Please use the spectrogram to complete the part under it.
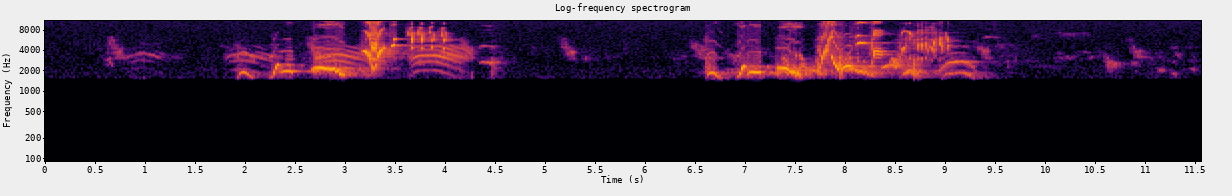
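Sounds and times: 
Common blackbird Turdus merula singing a mellow whistled warble: 0:01.8 - 0:04.4, 0:06.5 - 0:09.6.

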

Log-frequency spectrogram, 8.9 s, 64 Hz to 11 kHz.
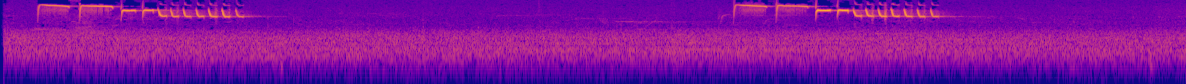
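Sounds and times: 
quiet steady hiss: 0:00.0 - 0:08.8
Eurasian blue tit Cyanistes caeruleus song: 0:00.3 - 0:01.9, 0:03.7 - 0:07.2.

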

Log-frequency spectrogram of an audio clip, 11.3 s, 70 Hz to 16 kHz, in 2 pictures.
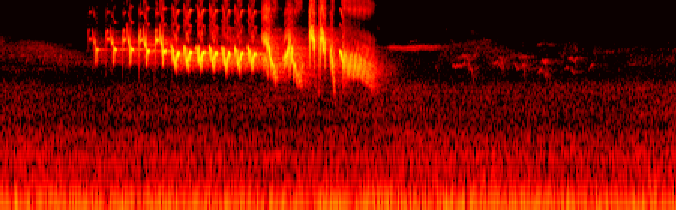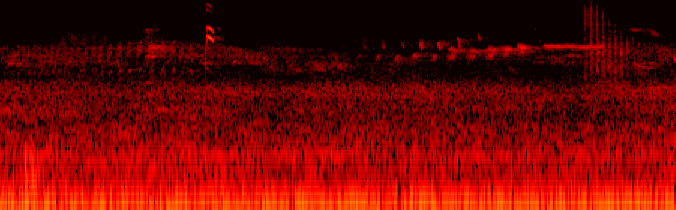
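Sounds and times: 
common chaffinch Fringilla coelebs singing: 0:00.8 - 0:03.2.

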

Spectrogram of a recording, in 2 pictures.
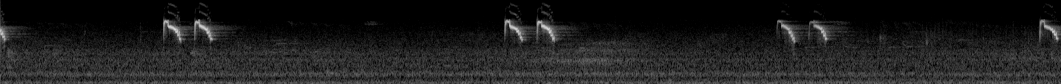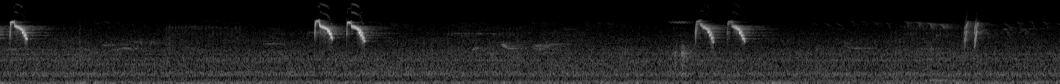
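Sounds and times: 
great tit call: 0:01.6 - 0:02.2, 0:05.0 - 0:05.7, 0:07.8 - 0:08.4, 0:10.4 - 0:11.0, 0:13.8 - 0:14.4, 0:17.4 - 0:18.2, 0:19.0 - 0:21.2.

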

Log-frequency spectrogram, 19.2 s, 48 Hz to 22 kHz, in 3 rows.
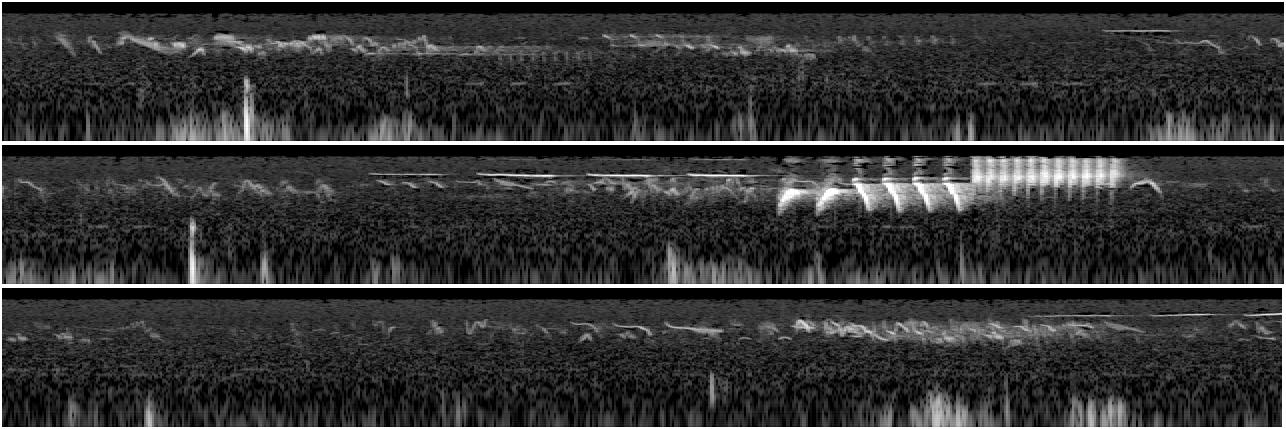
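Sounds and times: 
common nightingale Luscinia megarhynchos singing: 0:00.0 - 0:13.7, 0:14.3 - 0:19.2.

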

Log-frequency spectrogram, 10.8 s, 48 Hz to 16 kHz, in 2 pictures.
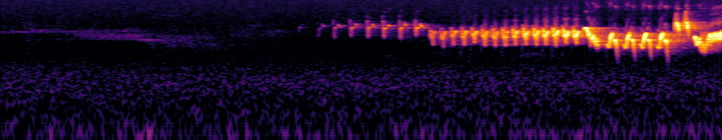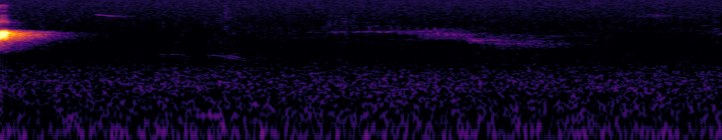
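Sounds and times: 
common chaffinch (Fringilla coelebs) song: 0:02.4 - 0:05.7.

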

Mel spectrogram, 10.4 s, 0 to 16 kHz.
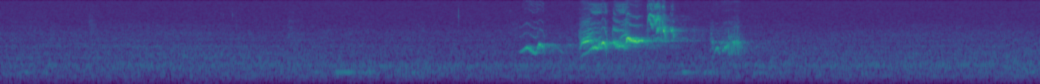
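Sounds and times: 
common blackbird Turdus merula song: 0:05.2 - 0:07.6.

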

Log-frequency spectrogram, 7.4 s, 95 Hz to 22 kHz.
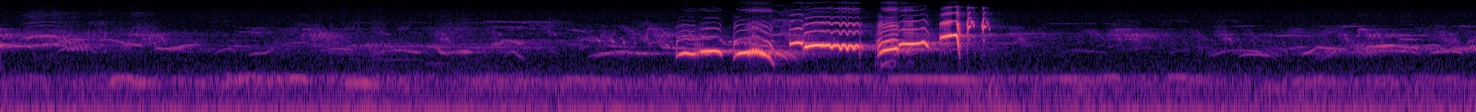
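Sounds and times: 
common blackbird Turdus merula singing mellow fluted whistled notes: 0:03.4 - 0:05.0.

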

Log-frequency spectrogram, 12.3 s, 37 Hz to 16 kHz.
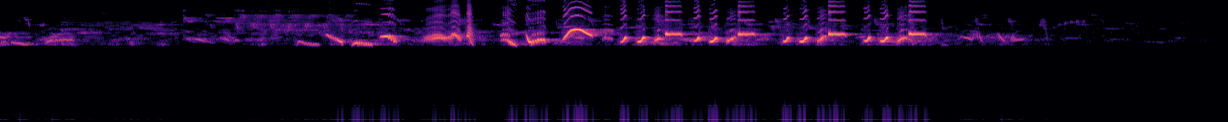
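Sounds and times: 
common blackbird Turdus merula singing: 0:00.0 - 0:11.2.

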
